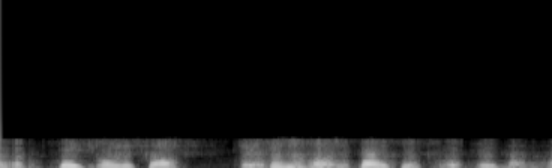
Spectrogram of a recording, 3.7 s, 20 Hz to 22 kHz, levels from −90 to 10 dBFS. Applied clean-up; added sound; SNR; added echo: neural separator model SepFormer WHAMR!.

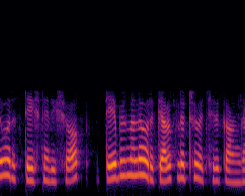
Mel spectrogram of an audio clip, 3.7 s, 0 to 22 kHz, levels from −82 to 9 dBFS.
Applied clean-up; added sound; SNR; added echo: none; none; none; none.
